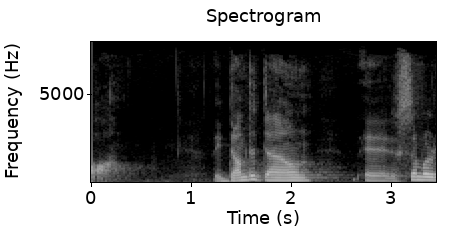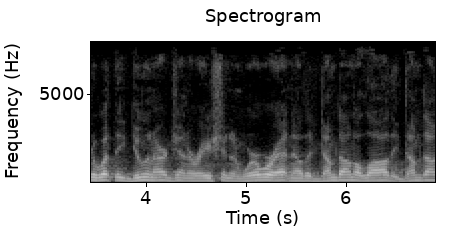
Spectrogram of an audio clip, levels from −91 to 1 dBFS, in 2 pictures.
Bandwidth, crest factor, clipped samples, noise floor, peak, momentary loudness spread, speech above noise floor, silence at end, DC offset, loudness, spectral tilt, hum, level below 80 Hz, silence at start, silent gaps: 8 kHz; 18 dB; under 0.1%; -65 dBFS; -12 dBFS; 11 LU; 35 dB; 0 s; under 0.1%; -30 LUFS; -7 dB/octave; none; -66 dBFS; 0 s; none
